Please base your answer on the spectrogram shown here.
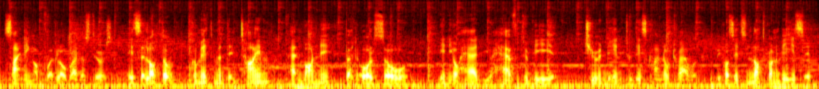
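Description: A man who leads the motorcycle tour, speaking in a documentary interview with measured pauses. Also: rumbling low, over music. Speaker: tour leader.

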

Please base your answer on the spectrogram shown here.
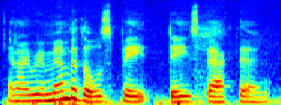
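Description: A woman organizing the event, introducing speakers at a podium slowly and heartfeltly. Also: medium pitch. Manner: heartfelt, slow and halting. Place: large community function room. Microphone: podium microphone. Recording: noticeable background noise in a hall.

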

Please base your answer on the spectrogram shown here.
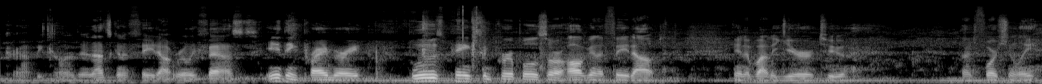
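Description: A man with a fairly low voice gives a rambling, off-the-cuff commentary while walking outside a building, filmed on a handheld camera. Passing traffic and street noise sit clearly behind him. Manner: rambling, thinking aloud, trailing off. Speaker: house painter filming a walkthrough. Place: outdoors beside a large building.

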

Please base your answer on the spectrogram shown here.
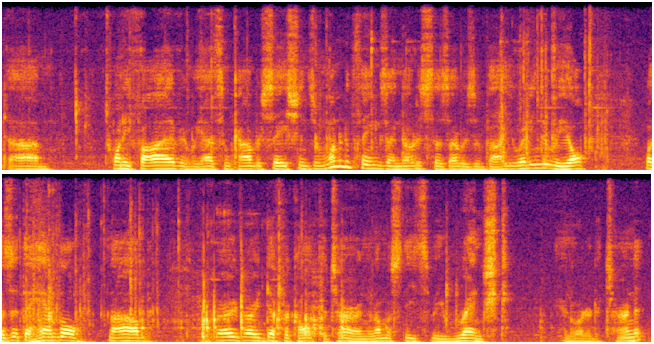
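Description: An older man hosting a fishing reel repair channel, talking casually while showing reels on his workbench, with many "uh" pauses. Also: medium pitch. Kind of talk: casual show-and-tell. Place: workbench at home. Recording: clear background noise.

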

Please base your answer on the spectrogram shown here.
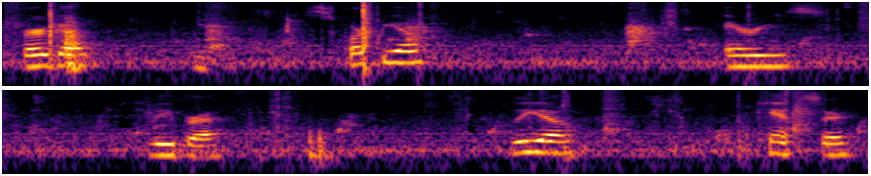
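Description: A young woman speaks slowly in an improvised ASMR roleplay, at a medium pitch. She sounds distracted, often muttering to herself. The amateur recording from a small room at home has clear background noise. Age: young adult. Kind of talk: ASMR roleplay, improvised reading of fortune cards. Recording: noisy amateur webcam-style room recording.

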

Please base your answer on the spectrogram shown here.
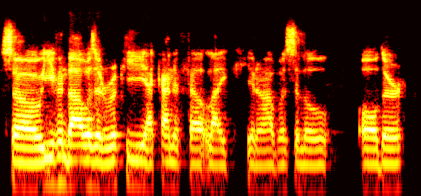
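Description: Man in his twenties, low voice, flat intonation, from Belgium, casual interview answers, hedging phrases. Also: fast talker. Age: 20s. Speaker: professional soccer player, podcast guest. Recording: echoey room, dull lo-fi sound.

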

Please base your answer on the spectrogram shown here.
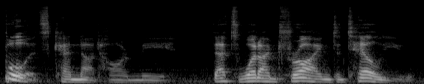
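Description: An actor playing a cold, megalomaniac humanlike robot in an old-time radio drama, speaking deliberately and with grandiose menace. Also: male voice, mid-range voice, animated, breathy edge. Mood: menacing. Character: cold, megalomaniac humanlike male robot bent on world mastery.

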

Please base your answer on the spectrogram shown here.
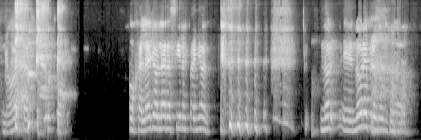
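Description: Casting note: woman host from Chile, slightly high voice, brisk and encouraging on a video call. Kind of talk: moderating a Q&A.

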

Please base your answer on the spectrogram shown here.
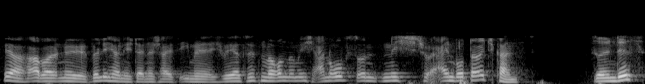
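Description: A man's voice: a little high, fairly quick. A man who banters on the phone in a brusque, sarcastic, mocking way, needling the caller. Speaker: scambaiting host taking scam calls. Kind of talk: teasing, confrontational phone banter. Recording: tinny, band-limited phone line.

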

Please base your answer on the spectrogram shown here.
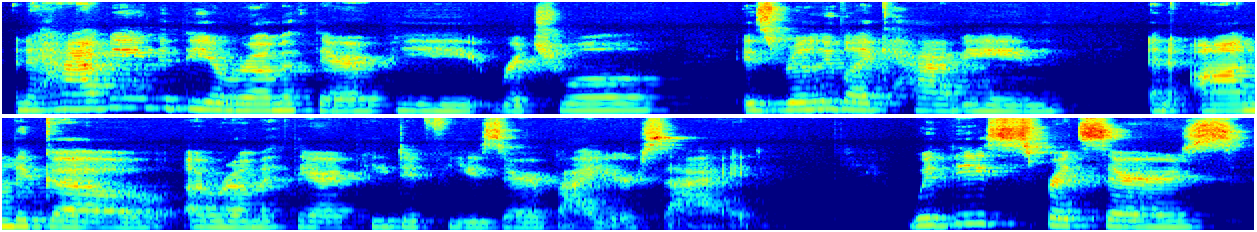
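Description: A woman in her thirties talks to a camera from a small bare room, her tone bright and clear. She speaks slowly and gently, with easy enthusiasm. The room gives her voice a noticeable echo. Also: medium pitch. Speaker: brand representative presenting products. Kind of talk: product presentation to camera. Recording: echoey room.

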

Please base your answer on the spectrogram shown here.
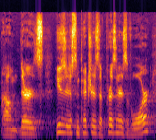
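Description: Missionary guy at a church pulpit, kinda high voice, lots of ums, big echoey sanctuary. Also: normal speed. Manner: earnest, frequent ums and uhs. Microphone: pulpit microphone, far camera. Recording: long reverb of a church hall.

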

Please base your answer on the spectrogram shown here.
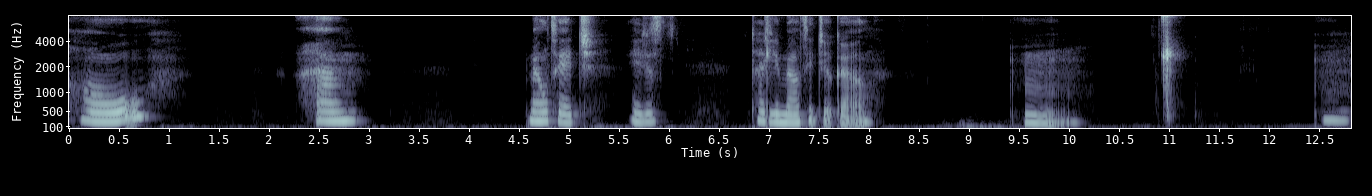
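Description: A young woman doing a girlfriend roleplay to the listener, soft and affectionate, giggling and slipping into whispers. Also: mid-range voice. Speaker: ASMR roleplay creator.

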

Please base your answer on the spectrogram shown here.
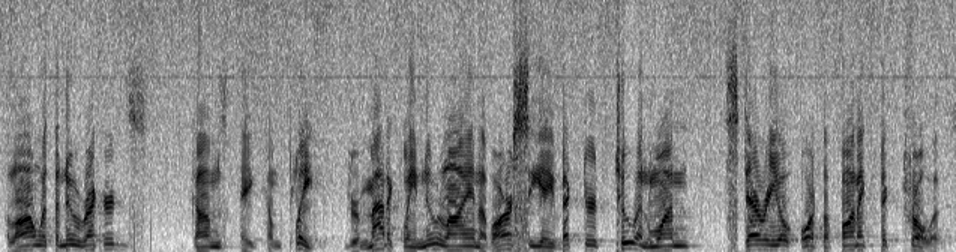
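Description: A man's voice: a bit bright, a little hiss or hum, poor audio. Emphatic middle-aged male film presenter. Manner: measured, emphatic sales pitch. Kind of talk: scripted promotional narration. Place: studio set. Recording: old film soundtrack with faint music.

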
